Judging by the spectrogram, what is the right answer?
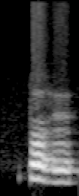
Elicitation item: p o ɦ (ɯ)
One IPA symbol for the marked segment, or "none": ɯ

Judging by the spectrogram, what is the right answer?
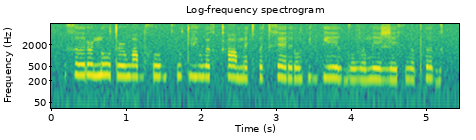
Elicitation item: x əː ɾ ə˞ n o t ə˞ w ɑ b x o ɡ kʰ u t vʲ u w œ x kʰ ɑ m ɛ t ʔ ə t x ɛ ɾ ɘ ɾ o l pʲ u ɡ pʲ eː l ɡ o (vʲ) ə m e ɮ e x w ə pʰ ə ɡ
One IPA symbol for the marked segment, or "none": v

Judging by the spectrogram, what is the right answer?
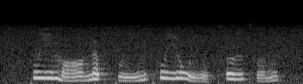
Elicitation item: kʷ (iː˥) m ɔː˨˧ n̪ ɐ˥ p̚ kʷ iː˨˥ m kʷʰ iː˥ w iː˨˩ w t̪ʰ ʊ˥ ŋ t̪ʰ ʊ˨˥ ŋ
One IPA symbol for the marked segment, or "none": iː˥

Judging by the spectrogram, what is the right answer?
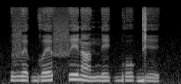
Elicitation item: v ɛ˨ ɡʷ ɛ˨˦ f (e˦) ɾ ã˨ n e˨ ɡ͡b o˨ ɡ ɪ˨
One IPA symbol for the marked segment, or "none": e˦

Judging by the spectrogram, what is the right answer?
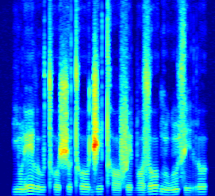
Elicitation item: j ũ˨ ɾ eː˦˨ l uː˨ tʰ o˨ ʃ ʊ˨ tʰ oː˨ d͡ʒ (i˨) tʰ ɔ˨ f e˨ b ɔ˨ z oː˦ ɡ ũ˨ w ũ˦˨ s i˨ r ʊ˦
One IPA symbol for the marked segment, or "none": i˨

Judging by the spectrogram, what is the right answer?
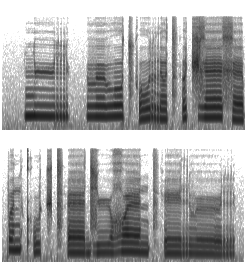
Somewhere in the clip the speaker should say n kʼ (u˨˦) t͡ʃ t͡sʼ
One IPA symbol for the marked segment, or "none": u˨˦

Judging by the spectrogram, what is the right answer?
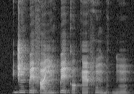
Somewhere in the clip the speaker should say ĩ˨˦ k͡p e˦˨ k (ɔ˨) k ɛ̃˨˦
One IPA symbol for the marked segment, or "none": ɔ˨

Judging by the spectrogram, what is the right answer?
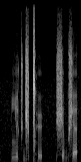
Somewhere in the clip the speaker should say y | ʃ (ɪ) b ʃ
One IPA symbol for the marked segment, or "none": ɪ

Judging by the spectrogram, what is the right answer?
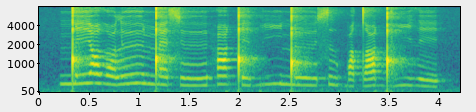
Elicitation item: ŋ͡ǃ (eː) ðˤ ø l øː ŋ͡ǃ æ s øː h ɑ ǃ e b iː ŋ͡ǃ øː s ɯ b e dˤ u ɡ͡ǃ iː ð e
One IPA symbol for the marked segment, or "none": eː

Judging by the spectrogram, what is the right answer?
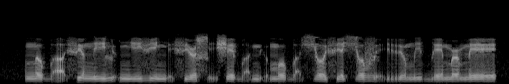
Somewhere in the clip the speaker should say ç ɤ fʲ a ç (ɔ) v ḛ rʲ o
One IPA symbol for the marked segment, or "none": ɤ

